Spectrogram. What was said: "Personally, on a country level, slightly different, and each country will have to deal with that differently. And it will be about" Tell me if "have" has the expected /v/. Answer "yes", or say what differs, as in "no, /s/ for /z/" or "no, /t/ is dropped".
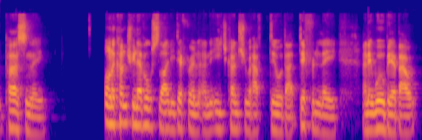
no, /f/ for /v/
